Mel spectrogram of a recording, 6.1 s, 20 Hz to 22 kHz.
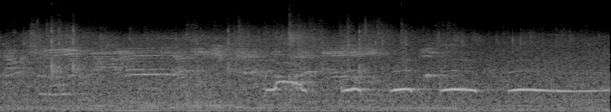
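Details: Young caged zebra dove of the Bangkok type, bred in Kediri, Indonesia, and hatched June 2024, delivers a rising first note then a steady series of clear mid-pitched coos about twice per second against soft ambient noise.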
